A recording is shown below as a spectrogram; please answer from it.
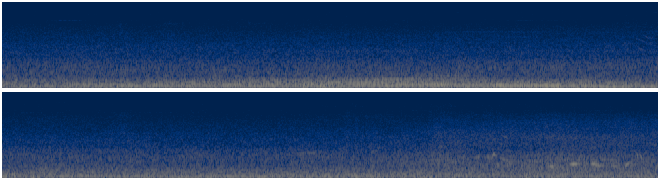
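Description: Street traffic noise: a steady low rumble, with a vehicle engine passing that grows louder and peaks around five seconds in.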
